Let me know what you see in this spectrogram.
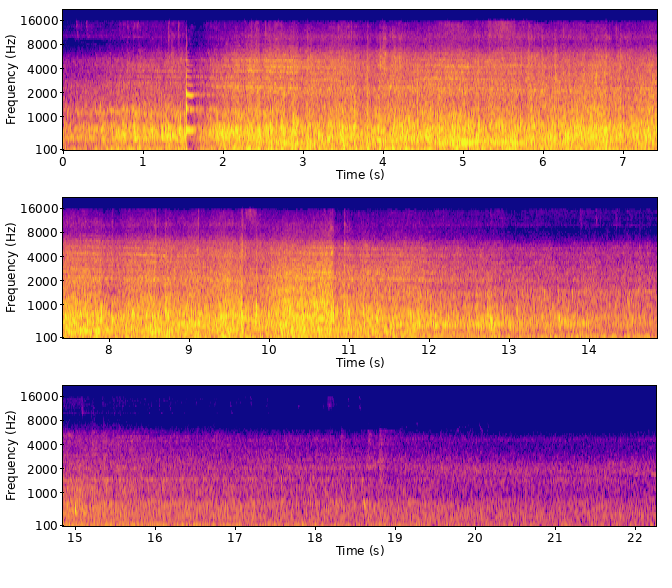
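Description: A Siemens Desiro diesel multiple unit of three coupled sets passing close by. The engines and the wheels on the rails are loud for about ten seconds, then fade steadily as the train pulls away.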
